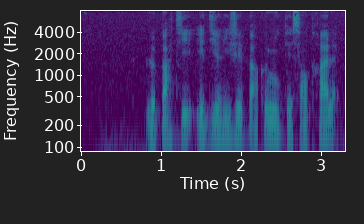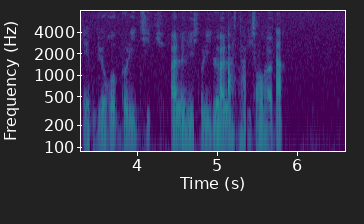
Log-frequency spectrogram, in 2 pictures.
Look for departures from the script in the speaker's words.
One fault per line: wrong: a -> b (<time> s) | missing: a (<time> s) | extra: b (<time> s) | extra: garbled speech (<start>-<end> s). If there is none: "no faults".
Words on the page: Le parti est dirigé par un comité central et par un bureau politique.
missing: un (2.2 s)
missing: par un (3.4 s)
extra: garbled speech (4.4-5.9 s)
